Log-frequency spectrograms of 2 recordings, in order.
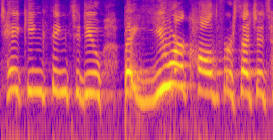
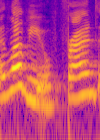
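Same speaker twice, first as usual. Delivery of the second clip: ordinary talk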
